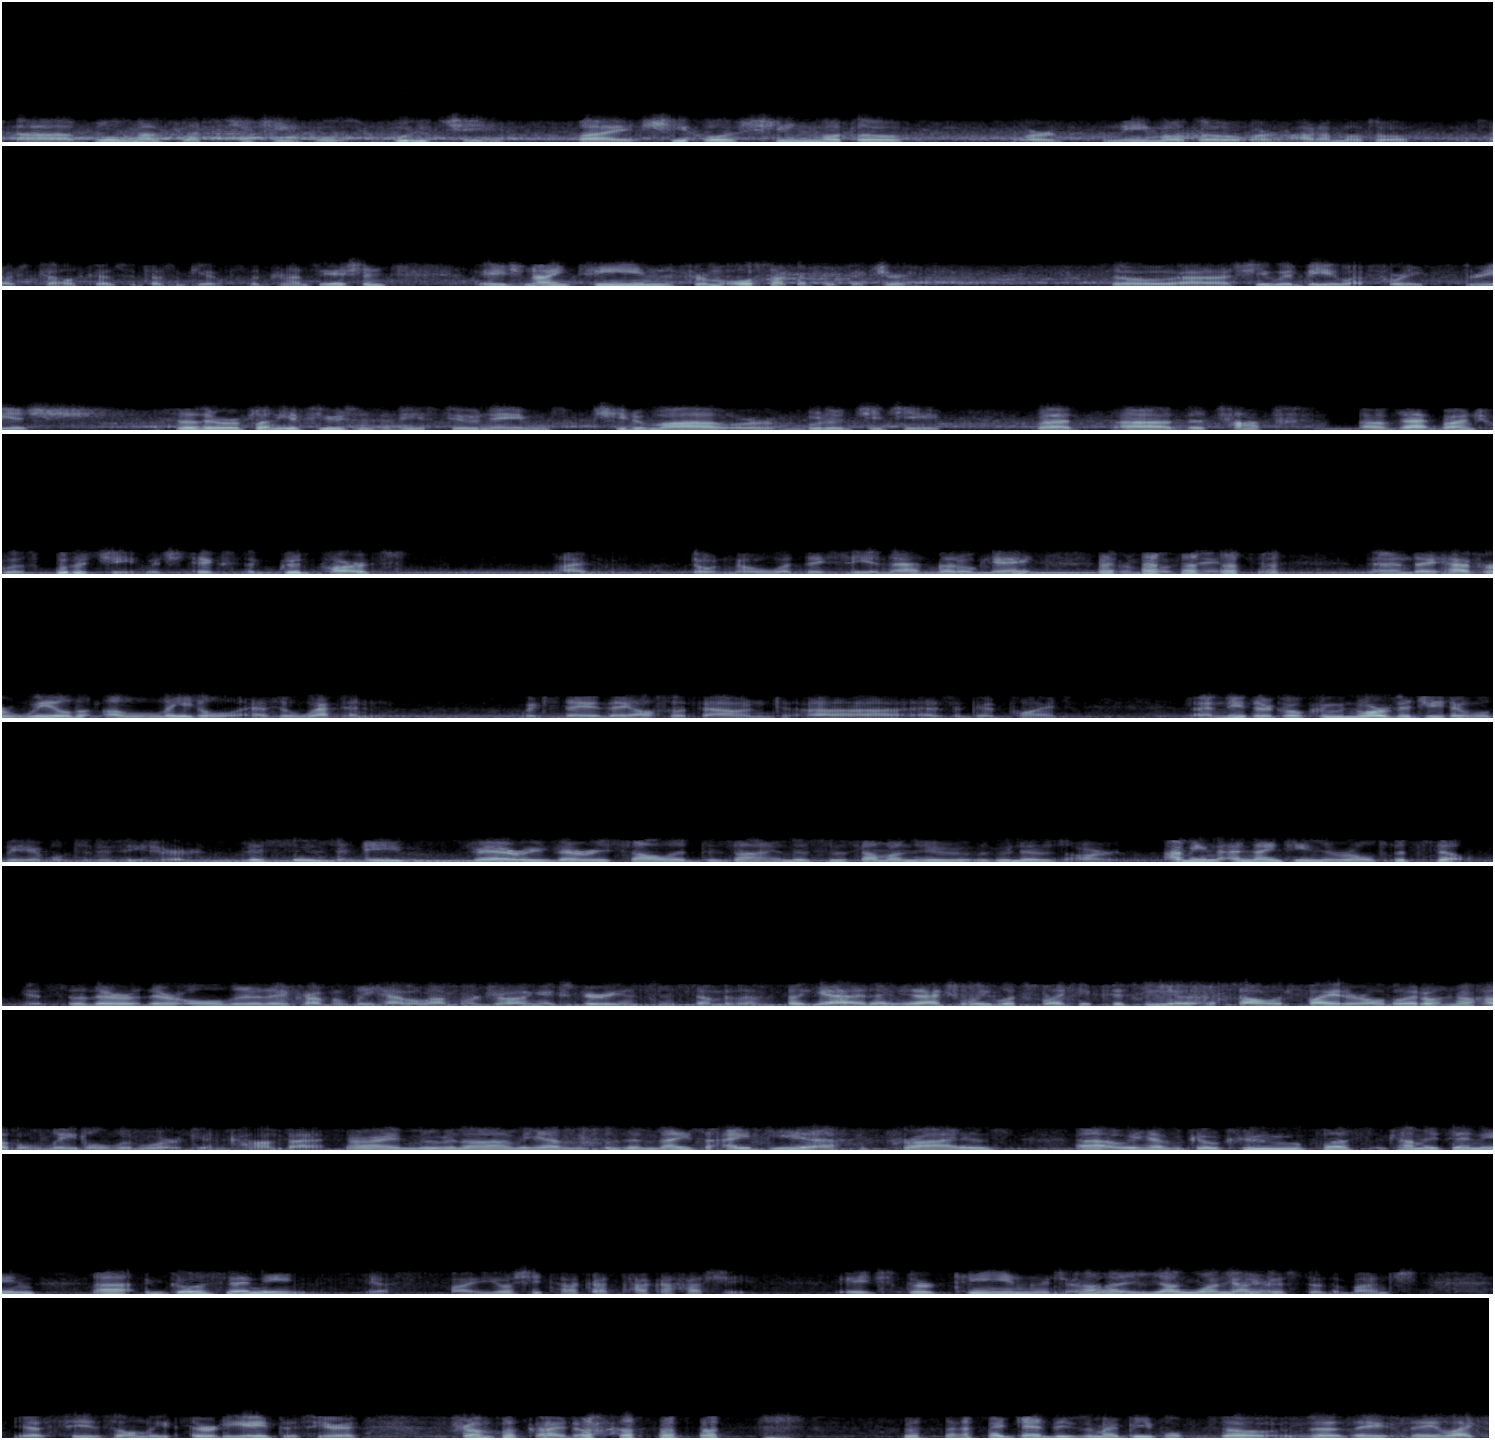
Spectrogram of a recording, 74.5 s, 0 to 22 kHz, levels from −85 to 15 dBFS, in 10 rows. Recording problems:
phone-call audio; poor line; nothing above 3.5 kHz
traffic noise; noticeable; throughout; 15 dB below the speech

